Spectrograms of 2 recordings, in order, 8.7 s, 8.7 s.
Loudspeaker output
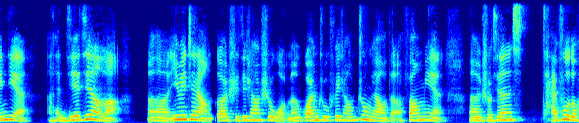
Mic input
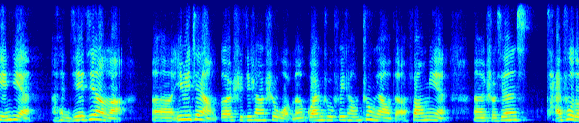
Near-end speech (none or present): none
